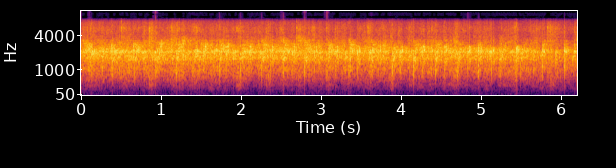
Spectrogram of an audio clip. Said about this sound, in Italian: Credo che questo vada sottolineato con un applauso.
